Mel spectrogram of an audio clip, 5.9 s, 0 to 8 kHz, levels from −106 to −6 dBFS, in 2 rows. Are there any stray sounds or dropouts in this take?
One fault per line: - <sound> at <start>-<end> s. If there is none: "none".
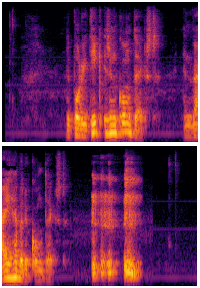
- throat clearing at 4.3-5.1 s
